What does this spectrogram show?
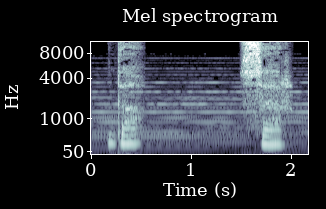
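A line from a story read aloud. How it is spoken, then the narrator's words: Barely audible. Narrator (Russian): сказала она чуть слышным голосом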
